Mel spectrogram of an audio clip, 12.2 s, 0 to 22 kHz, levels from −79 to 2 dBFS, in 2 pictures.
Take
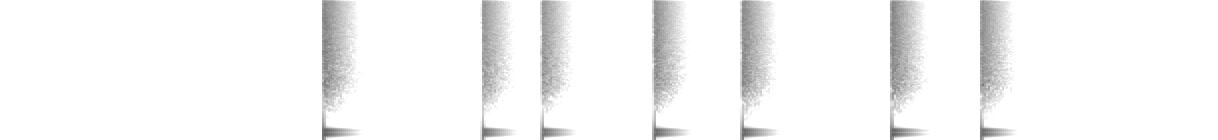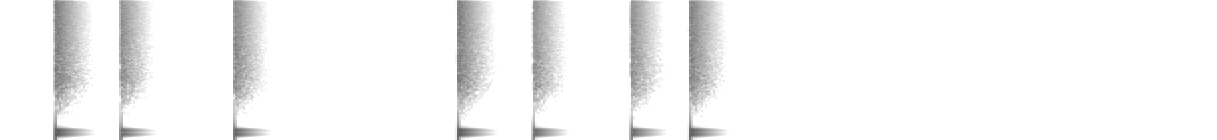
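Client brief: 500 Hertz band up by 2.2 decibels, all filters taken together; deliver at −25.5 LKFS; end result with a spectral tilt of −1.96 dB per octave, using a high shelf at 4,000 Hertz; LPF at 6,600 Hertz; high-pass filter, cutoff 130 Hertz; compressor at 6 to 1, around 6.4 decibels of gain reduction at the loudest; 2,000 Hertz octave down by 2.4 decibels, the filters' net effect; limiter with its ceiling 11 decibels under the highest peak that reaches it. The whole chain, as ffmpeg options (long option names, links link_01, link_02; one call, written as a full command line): ffmpeg -i in.wav -af "highpass=130,lowpass=6600,equalizer=frequency=500:width_type=o:gain=3.5,equalizer=frequency=2000:width_type=o:gain=-4.5,highshelf=frequency=4000:gain=5,acompressor=threshold=-29dB:ratio=6,volume=16dB,alimiter=limit=-7dB:level=0:latency=1" out.wav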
